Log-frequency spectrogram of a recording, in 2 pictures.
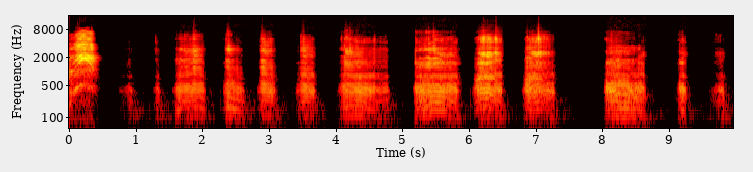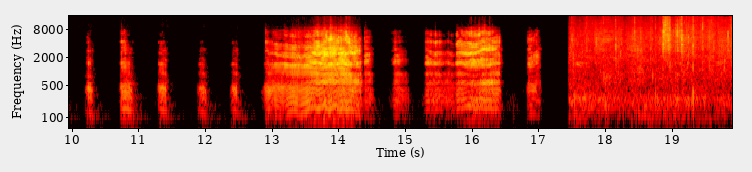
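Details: Pig giving a long run of short, harsh grunting calls spaced about half a second apart, with a louder drawn-out squeal near the thirteenth second and a burst of broad rushing noise closing the recording.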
